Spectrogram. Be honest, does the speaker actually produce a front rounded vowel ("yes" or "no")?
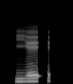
no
